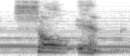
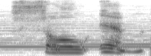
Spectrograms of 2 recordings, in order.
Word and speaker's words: Samhain: Now, what they were celebrating back then and the original name of Halloween was it's pronounced uh, well it's pronounced soul in but it's spelled s-a-m-h-a-i-n so sam hain mm-hmm. but it's mm-hmm. pr- pronounced so in which i found really really telling yeah.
